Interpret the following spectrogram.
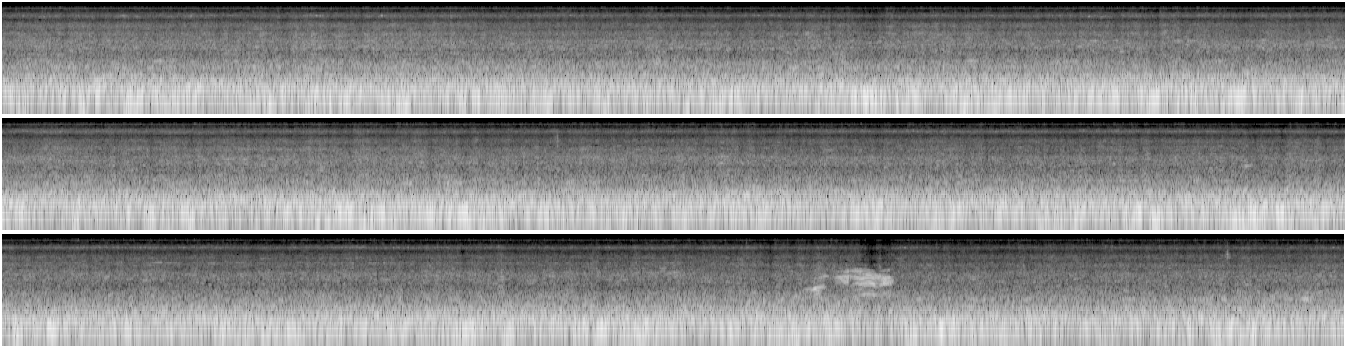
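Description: Steady low rumble of a car driving at highway speed, heard from inside the cabin: engine and tyre noise on the road. A brief higher sound comes in near the end.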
